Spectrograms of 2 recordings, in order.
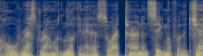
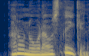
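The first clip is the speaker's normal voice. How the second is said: Nicole's voice; 4 dB louder, faster than usual. A narrator's reading. Nicole voiced in retold quarrel.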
